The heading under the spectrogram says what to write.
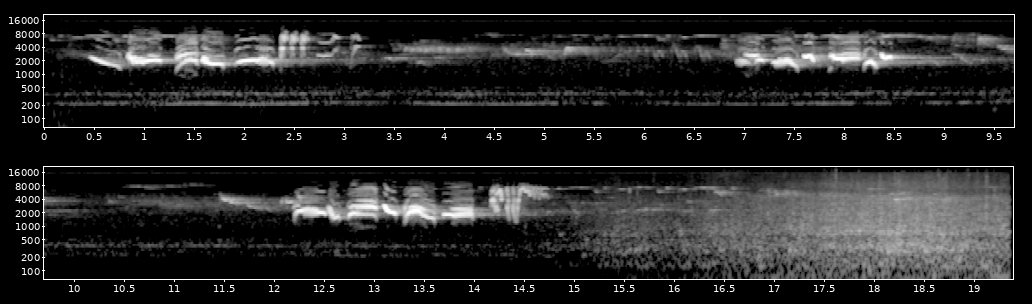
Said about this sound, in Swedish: Och vi börjar med en stannfågel med vacker sång, nämligen koltrasten.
